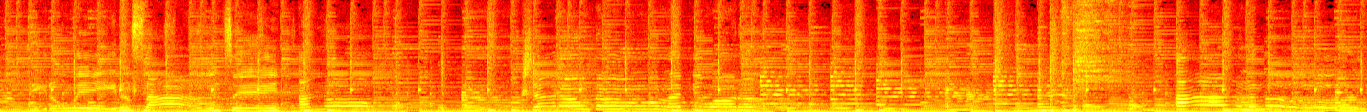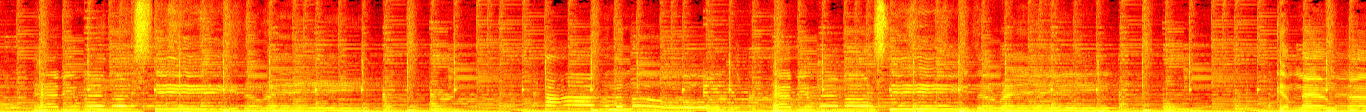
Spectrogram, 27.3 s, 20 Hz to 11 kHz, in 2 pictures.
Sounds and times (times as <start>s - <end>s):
Music: 0.0s - 27.3s.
